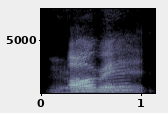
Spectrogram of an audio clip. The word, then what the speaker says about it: Allred: and motivational speaker, Lance Allred. Yeah, you said it right. No, sometimes people, it sounds like it looks, you know.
